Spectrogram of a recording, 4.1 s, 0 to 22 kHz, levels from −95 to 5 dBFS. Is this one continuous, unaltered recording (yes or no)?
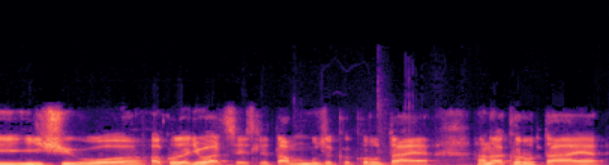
yes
